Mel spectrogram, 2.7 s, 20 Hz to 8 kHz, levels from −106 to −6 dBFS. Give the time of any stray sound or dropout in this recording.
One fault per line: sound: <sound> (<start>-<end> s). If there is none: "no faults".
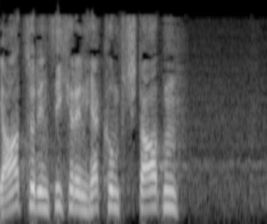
no faults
